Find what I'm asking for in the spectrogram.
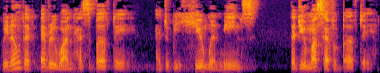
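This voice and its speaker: Low-voiced priest reading solemnly. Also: male voice, very animated. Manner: measured, formal, solemn delivery. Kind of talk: liturgical Gospel reading and homily.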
